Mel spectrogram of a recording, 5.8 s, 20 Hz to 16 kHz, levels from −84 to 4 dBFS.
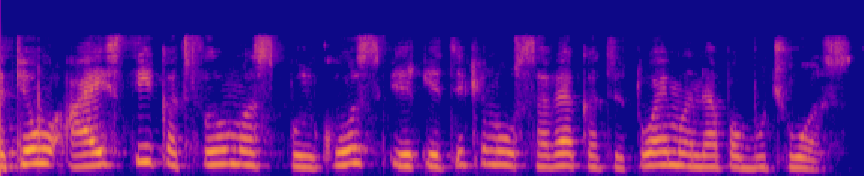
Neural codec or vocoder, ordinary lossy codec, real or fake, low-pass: codec, 16 kHz, 4.8 kbps, FACodec; Opus, 64 kbps; fake; 7.2 kHz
